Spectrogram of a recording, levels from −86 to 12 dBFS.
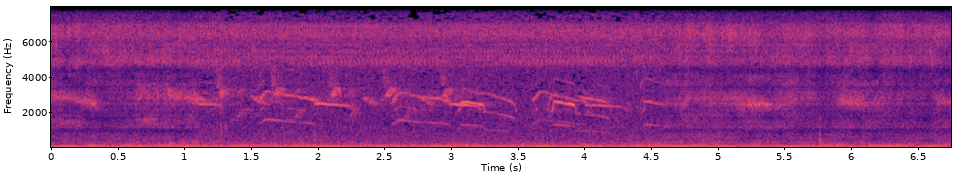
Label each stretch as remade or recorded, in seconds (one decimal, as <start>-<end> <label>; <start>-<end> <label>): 0.0-1.1 remade; 1.1-4.6 recorded; 4.6-6.8 remade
